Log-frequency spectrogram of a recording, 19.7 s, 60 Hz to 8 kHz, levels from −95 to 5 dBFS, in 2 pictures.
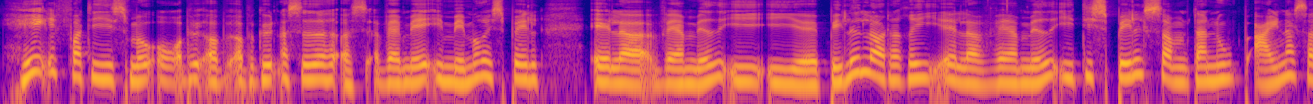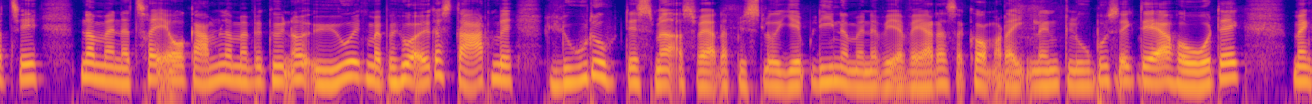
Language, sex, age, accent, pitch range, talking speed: Danish, female, 40-59, native, 160-210 Hz, 245 wpm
